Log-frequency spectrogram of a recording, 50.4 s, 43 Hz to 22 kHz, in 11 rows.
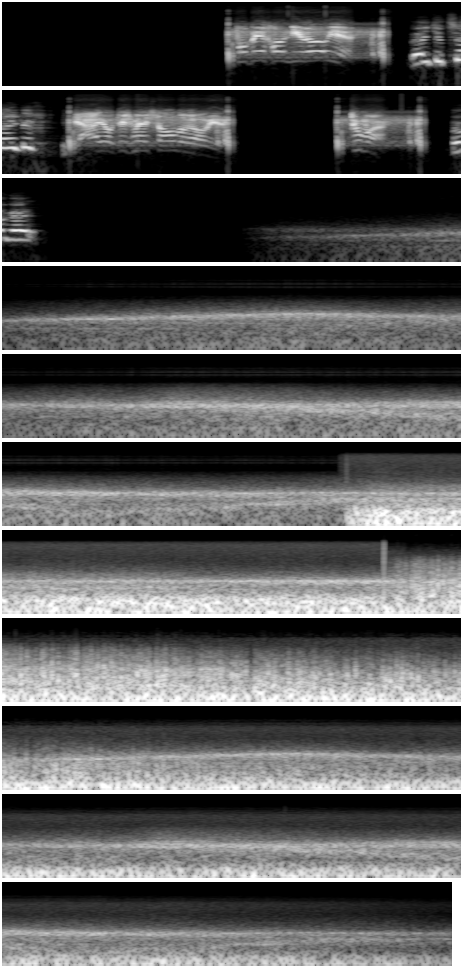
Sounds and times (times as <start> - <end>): Speech: 2.3 - 7.0, 8.0 - 9.6.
